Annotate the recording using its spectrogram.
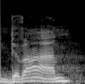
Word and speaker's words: Devon: Devon. However, it's spelled D-E-V-O-N, so you might say Devon, like they do in Chicago, but here it's Devon. Now, there was a sports car named Devon, spelled D-E-V-I-N, and it was made in California.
